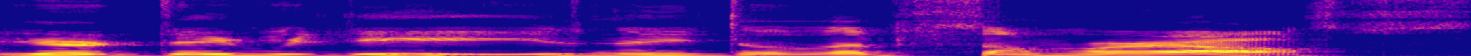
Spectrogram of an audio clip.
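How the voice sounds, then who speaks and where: A woman speaks at a very slow pace against a quiet background. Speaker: YouTube vlogger. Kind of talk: casual vlog monologue. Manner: halting, filler-heavy. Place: home room. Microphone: webcam.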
